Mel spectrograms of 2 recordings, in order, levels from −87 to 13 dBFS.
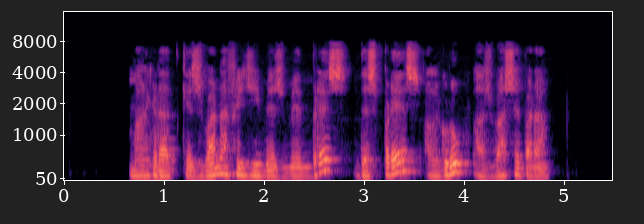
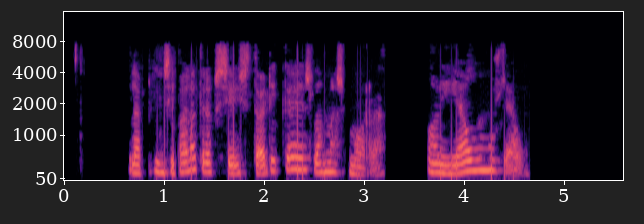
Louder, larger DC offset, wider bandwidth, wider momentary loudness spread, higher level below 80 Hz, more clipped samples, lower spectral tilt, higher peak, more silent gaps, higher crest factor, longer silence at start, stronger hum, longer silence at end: first, -20 LUFS vs -23 LUFS; neither; about the same, 8.2 kHz vs 8 kHz; second, 8 LU vs 15 LU; about the same, -52 dBFS vs -56 dBFS; neither; about the same, -5 dB/octave vs -5 dB/octave; first, -2 dBFS vs -6 dBFS; second, none vs 3.23-3.62 s; about the same, 18 dB vs 18 dB; about the same, 0.65 s vs 0.65 s; neither; second, 0.65 s vs 0.95 s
